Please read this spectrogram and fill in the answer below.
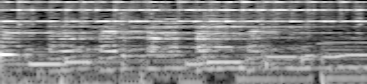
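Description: Puja hand bell rung continuously, a steady high ringing held through the whole moment, over low sustained tones.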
